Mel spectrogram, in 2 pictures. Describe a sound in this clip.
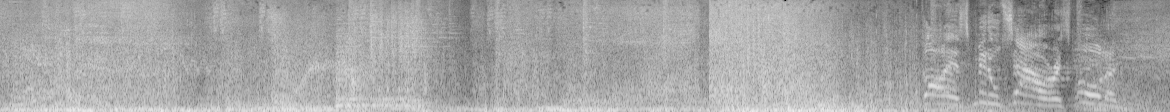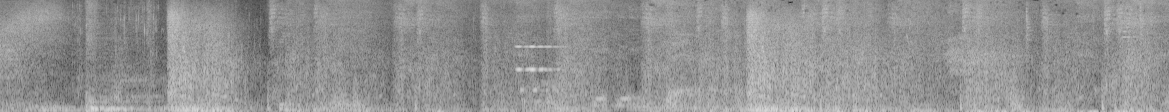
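Game sword strikes clash repeatedly.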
